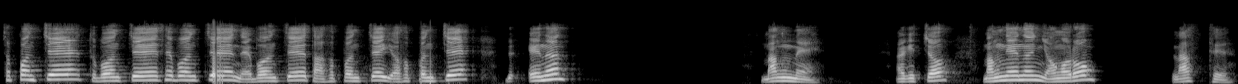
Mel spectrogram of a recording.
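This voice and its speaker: Male instructor, 40s, slightly high voice, steady explainer, lo-fi classroom capture. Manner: starts phrases with a drawn-out filler, slow and patient. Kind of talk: classroom lecture. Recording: dull lo-fi lecture recording.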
